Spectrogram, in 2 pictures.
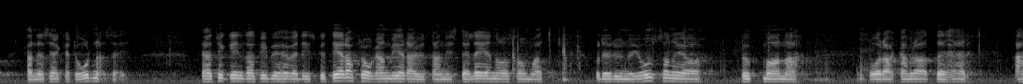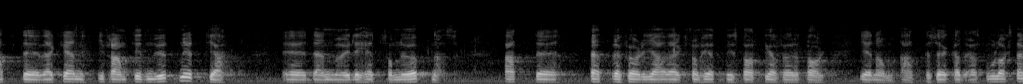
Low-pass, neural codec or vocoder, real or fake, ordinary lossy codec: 7.2 kHz; none; real; none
